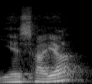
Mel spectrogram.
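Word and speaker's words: יְשַׁעְיָהוּ: 하나님의 말씀을 선포한 선지자입니다 이사야라는 이름은 히브리어로 옛 사야 이렇게 발음이 되는 예사야 그 뜻은 여호와는 구원이시다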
